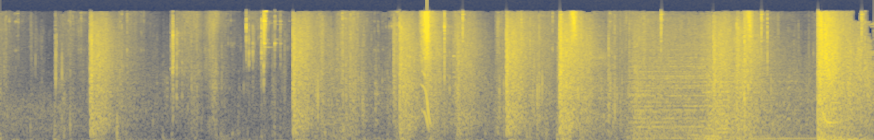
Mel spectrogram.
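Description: Gunshots crack and echo in a tunnel.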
